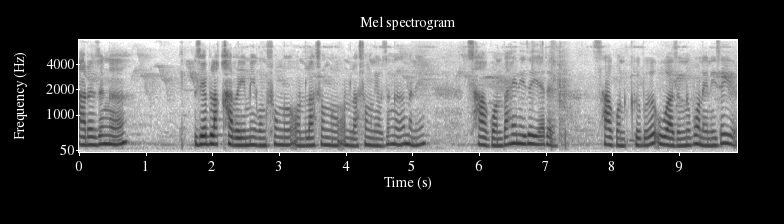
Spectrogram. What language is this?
Bodo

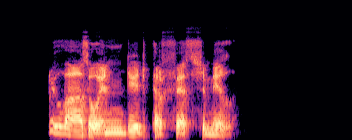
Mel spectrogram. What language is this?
Welsh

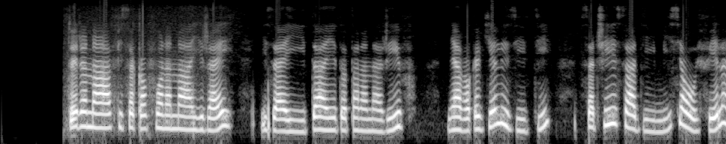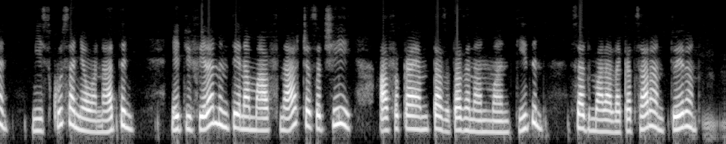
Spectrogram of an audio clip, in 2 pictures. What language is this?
Malagasy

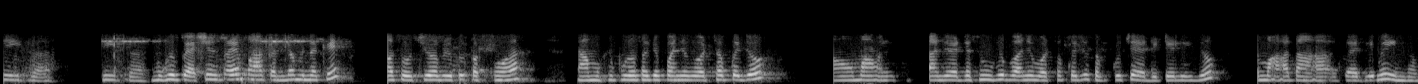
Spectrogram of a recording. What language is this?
Sindhi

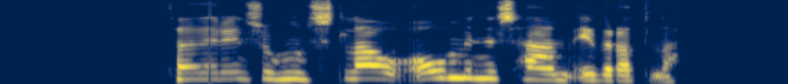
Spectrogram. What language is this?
Icelandic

